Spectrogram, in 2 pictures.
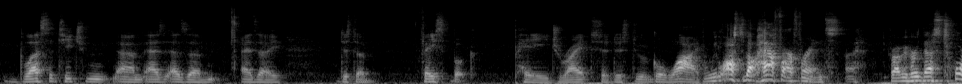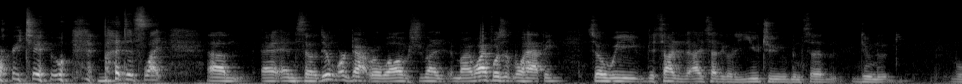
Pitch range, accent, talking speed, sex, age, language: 115-150 Hz, American, 195 wpm, male, 30-49, English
